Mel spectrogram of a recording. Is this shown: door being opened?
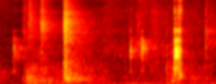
yes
